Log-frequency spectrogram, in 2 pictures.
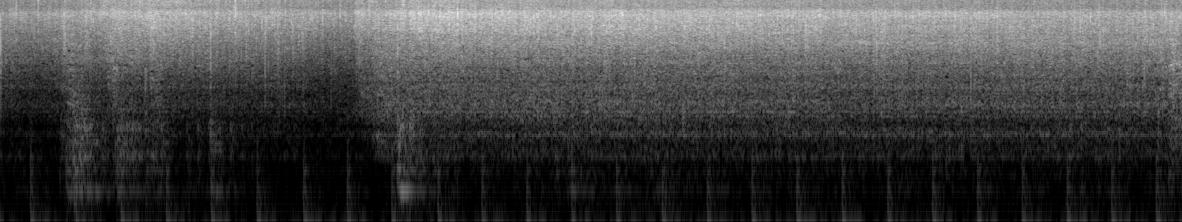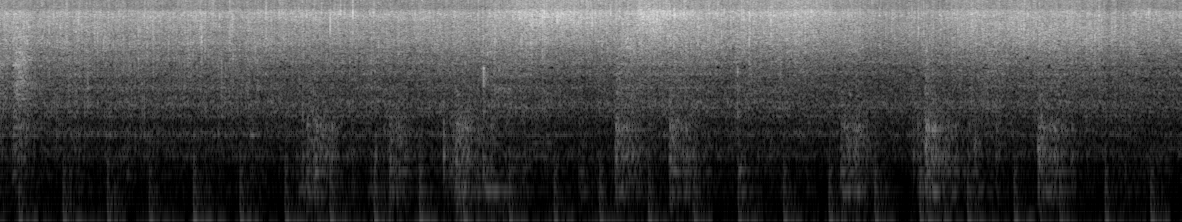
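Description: Ginger, garlic and green chilli paste fries steadily in hot oil in a pan for a Jammu-style rajma, a continuous close sizzle broken now and then by the clatter of stirring, with no talk.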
